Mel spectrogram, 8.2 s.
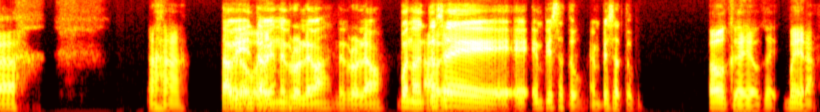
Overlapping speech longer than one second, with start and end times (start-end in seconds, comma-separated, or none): none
